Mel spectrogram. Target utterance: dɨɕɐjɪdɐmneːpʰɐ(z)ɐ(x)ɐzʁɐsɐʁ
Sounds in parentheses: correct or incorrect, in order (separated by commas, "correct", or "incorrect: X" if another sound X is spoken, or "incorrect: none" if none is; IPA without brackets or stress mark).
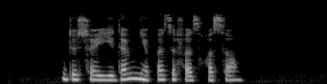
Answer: correct, incorrect: f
